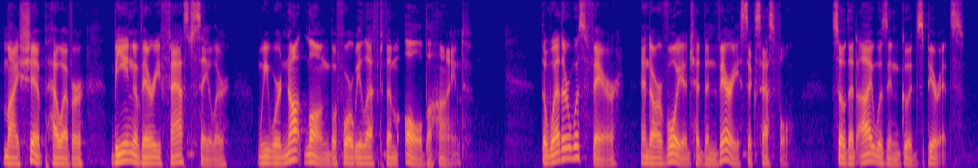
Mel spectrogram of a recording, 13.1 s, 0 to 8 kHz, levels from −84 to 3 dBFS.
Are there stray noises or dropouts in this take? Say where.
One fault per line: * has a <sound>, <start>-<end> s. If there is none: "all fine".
all fine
